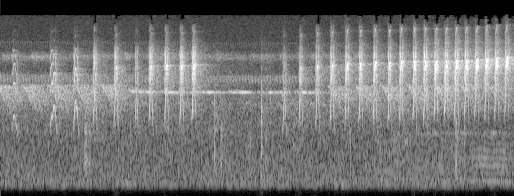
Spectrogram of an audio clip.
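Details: Yellow-chinned spinetail, a Brazilian bird, giving a high chattering series of sharp notes. The notes speed up and run together into a fast rattling trill toward the end, with a faint steady background tone.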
